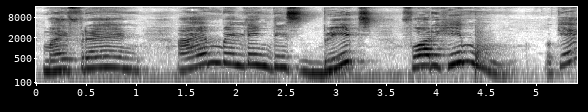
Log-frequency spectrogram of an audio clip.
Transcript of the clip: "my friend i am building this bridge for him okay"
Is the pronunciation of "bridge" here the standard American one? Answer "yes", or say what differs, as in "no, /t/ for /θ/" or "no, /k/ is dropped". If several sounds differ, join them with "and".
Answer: no, /tʃ/ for /dʒ/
